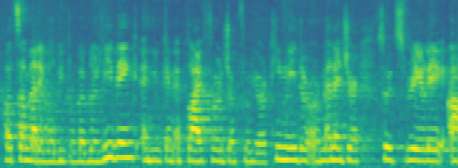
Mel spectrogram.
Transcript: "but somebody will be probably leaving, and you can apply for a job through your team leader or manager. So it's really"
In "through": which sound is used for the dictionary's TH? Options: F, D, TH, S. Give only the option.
F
